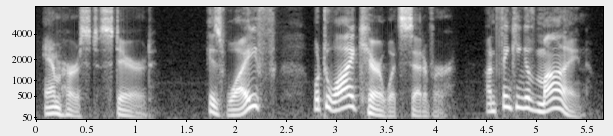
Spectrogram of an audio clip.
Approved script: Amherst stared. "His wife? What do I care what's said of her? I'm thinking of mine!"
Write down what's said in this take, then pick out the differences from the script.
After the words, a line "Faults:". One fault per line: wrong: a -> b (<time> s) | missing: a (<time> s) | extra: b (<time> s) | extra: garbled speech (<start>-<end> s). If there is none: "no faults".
Amherst stared. "His wife? What do I care what's said of her? I'm thinking of mine!"
Faults:
no faults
